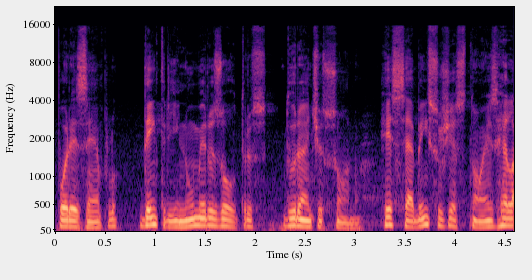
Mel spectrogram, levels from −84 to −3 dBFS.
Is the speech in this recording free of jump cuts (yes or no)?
no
